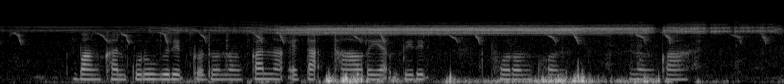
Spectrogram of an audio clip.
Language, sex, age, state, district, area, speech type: Santali, female, 18-30, Jharkhand, Seraikela Kharsawan, rural, spontaneous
